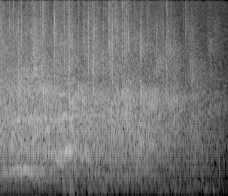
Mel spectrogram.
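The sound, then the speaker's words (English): An audience claps and cheers together, a dense wash of applause with a few whoops rising through it, loud at first and then gradually tapering off. “Come on, you can clap, you can shout, you can hoot and holler.”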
